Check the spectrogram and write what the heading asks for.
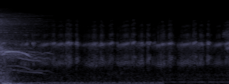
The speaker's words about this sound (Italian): Rane, brutte schifose, viscide. Siete sempre lì quando piove una boda grossa così.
